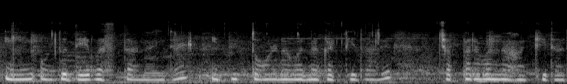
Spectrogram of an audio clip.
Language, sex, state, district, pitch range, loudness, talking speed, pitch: Kannada, female, Karnataka, Belgaum, 220-240 Hz, -22 LUFS, 105 wpm, 230 Hz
